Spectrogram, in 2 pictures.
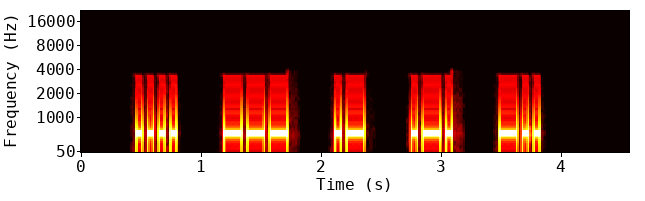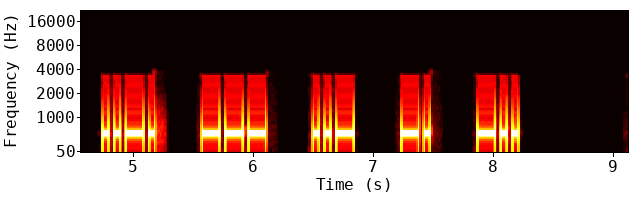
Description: Morse code, heard as a keyed tone, about 25 wpm, spaced as for 15 wpm, 550 Hz. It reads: HOARD FOUND
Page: news-headlines-in-morse-code-at-15-wpm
